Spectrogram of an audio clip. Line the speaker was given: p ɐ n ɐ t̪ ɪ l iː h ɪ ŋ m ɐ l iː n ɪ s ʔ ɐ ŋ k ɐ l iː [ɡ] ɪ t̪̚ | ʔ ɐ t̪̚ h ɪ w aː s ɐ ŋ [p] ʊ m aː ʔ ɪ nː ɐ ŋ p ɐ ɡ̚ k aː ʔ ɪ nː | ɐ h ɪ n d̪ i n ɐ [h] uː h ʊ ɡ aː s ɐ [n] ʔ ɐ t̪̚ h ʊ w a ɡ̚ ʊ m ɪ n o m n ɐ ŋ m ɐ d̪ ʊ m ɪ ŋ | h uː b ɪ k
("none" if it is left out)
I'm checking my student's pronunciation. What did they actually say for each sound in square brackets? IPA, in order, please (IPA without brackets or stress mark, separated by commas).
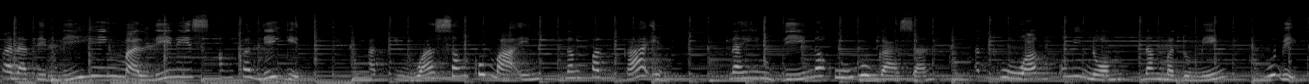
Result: ɡ, k, h, n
